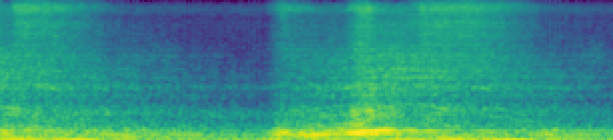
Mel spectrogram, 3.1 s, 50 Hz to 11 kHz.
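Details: Mercedes 140-chassis test car fitted with a repaired 600SL E-gas throttle control module, after a 30–40 mile trip: idle lifts into a quick clean rev that rises and settles straight back down; throttle responds smoothly and normally.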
